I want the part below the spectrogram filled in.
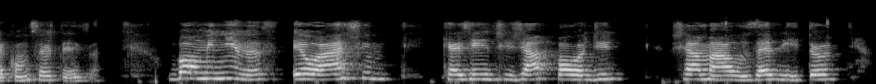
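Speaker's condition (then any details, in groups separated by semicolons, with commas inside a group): Cerebral palsy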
